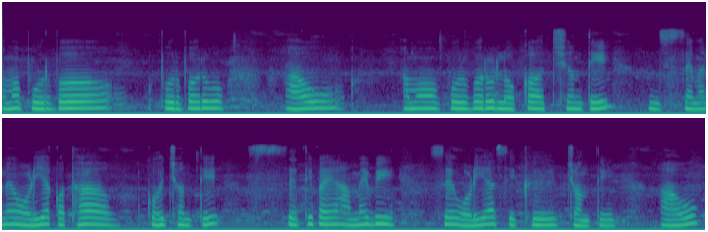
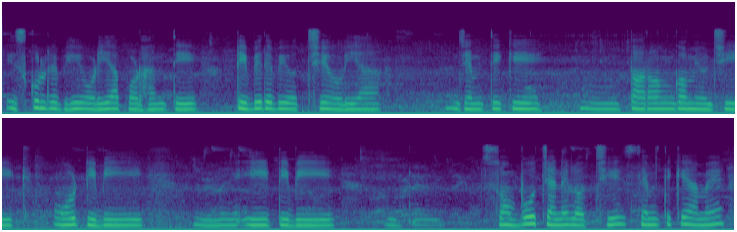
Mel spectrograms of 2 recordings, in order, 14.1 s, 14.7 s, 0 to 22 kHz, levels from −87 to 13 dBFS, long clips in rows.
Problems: low volume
